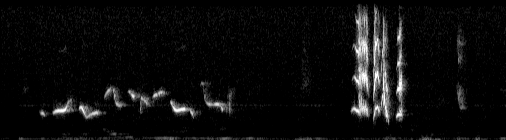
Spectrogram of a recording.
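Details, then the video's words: Lure song of an Oriental magpie-robin for coaxing quiet birds to sing: soft, wavering whistled phrases rising and falling, then a brief loud cluster of harsh, rapid notes over faint low background noise. "PANCINGAN KACER PALING AMPUH UNTUK RANGSANGAN KACER YANG MALAS BUNYI AGAR CEPAT NYAUT"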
